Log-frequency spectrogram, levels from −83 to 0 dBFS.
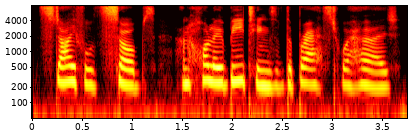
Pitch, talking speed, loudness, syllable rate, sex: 230 Hz, 160 wpm, -20 LUFS, 4.3 syllables/s, female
